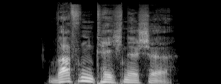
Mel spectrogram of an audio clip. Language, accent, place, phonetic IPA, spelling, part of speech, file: German, Germany, Berlin, [ˈvafn̩ˌtɛçnɪʃə], waffentechnische, adjective, De-waffentechnische.ogg
- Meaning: inflection of waffentechnisch: 1. strong/mixed nominative/accusative feminine singular 2. strong nominative/accusative plural 3. weak nominative all-gender singular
